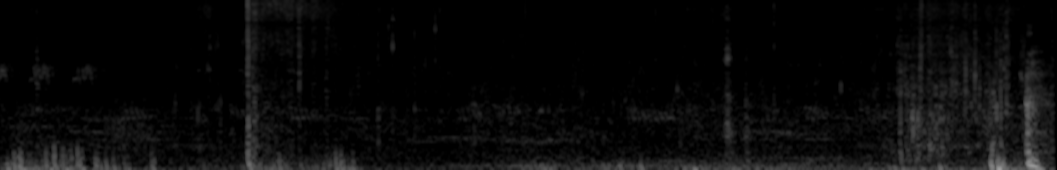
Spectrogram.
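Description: Quiet outdoor scene on water with soft paddle splashes and knocks against a small boat, faint wind in the background, no talking.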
